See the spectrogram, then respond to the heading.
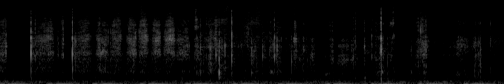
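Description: Long acrylic nails scratch and rub the surfaces of a small, square, black and white printed cardboard box for a compact held in the hands. The result is a dry, hissy scraping concentrated in the upper frequencies, broken by sharp, brief clicks scattered irregularly through the clip.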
